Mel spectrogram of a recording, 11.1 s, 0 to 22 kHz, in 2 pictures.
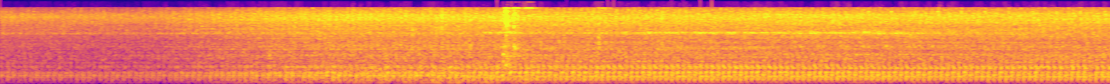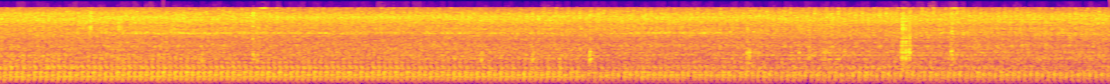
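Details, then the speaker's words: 2005 Nissan Altima 2.5L four-cylinder after new spark plugs, coil packs and valve cover replacing oil-leaking spark plug tube seals: engine starts and settles into smooth even idle, no misfire; normal idle after repair. "it runs it lives it doesn't backfire or not backfire but misfire"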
